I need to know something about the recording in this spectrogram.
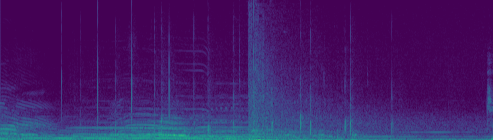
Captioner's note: cheering and applause; ominous tone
